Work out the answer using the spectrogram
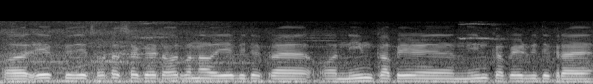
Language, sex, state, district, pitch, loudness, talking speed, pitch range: Hindi, male, Rajasthan, Bikaner, 140 Hz, -13 LUFS, 275 wpm, 130-145 Hz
